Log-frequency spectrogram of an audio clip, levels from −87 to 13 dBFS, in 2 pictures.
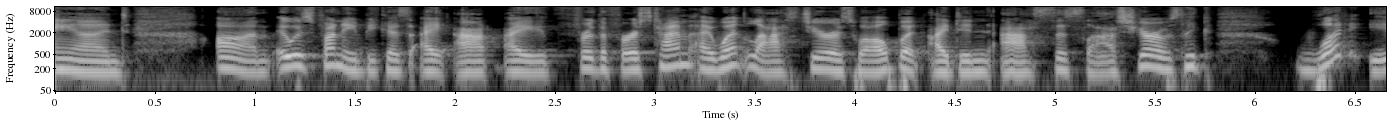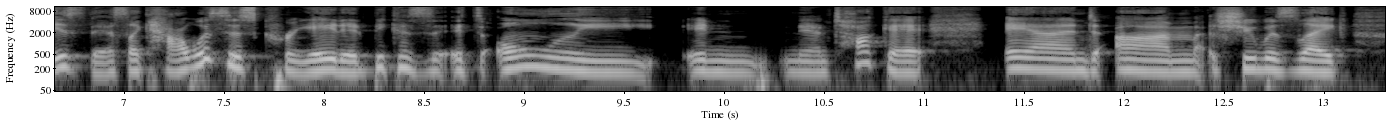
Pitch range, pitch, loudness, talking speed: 160-200 Hz, 180 Hz, -19 LUFS, 210 wpm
